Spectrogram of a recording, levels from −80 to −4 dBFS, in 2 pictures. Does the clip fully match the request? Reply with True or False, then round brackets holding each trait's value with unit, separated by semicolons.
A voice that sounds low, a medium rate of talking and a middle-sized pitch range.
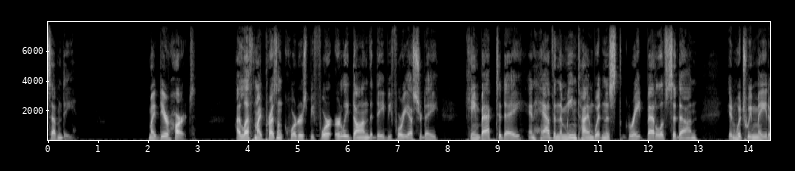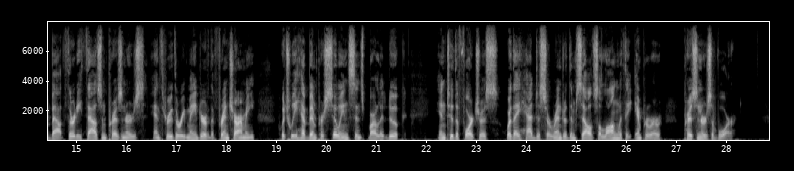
True (125 Hz; 150 wpm; 4.7 semitones)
